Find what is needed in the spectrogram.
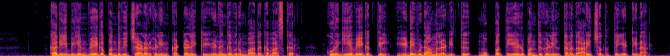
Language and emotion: Tamil, neutral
